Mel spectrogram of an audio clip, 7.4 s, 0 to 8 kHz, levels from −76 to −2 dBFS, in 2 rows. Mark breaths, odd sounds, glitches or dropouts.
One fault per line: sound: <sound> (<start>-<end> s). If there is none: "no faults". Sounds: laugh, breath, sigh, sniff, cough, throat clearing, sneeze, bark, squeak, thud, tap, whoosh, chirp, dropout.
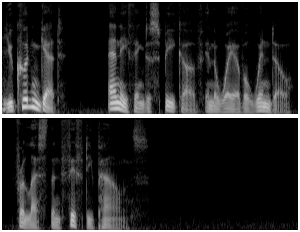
no faults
